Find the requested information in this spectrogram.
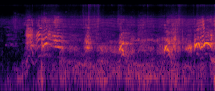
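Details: Two Indian pariah dogs fighting, angry: a sharp bark, then high rising yelps and whining cries in bursts over a steady background hiss.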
